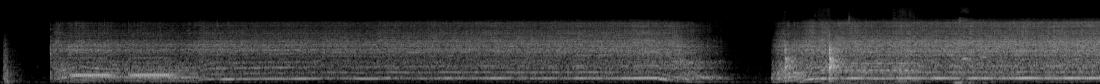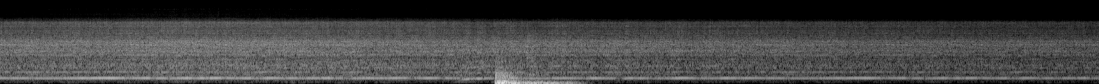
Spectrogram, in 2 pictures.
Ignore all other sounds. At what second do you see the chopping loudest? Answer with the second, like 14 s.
8 s.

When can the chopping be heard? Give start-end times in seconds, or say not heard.
7.8-9.8.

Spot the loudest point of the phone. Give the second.
16 s.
